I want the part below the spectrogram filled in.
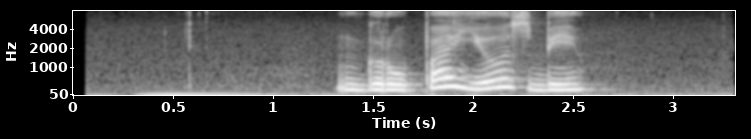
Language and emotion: Russian, positive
